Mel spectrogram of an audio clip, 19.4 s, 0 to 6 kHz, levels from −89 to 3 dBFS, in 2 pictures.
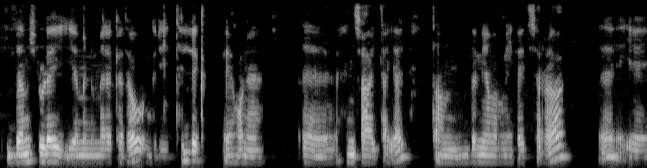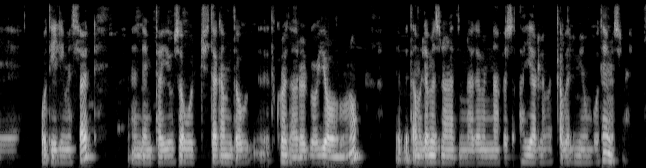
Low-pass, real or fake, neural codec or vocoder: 5.4 kHz; real; none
